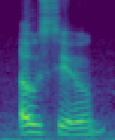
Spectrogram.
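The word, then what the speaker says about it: osu!: mispronounced Osu, dude. It's literally how the announcer says it. It's literally Osu, and you're wrong.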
